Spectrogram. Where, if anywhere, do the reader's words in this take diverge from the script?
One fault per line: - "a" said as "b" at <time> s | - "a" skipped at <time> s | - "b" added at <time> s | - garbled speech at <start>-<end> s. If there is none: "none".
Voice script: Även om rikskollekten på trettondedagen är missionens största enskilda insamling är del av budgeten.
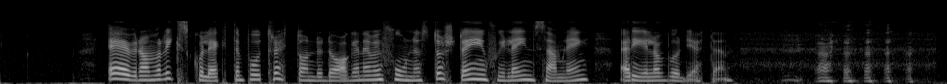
none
